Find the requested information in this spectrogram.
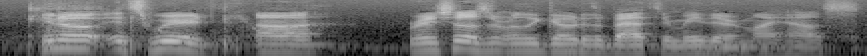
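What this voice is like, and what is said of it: Radio podcast voice. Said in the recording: “Not in a regular ... tone. No, this is my radio podcast voice.”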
